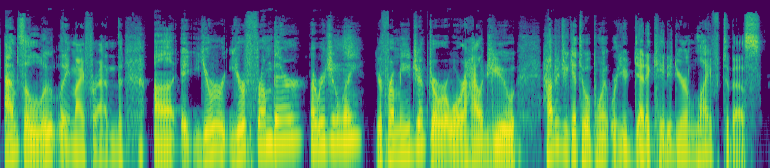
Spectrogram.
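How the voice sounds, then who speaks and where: A man hosting a podcast interview, talking in a halting way with many fillers and restarts. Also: medium pitch, sing-song, creaky, a little mellow, no room sound, studio quality. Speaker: podcast host. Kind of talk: conversational interview.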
